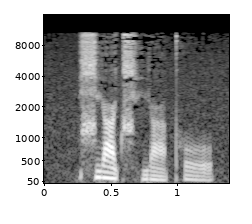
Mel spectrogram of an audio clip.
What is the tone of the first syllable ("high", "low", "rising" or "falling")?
falling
